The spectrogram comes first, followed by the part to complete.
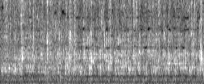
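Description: Faint, steady bubbling and trickling of a koi pond with its air stones and filters running.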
